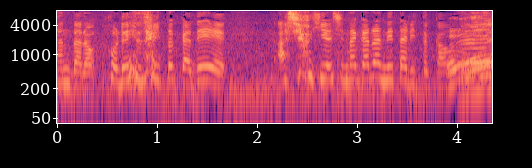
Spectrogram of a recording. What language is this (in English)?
Japanese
